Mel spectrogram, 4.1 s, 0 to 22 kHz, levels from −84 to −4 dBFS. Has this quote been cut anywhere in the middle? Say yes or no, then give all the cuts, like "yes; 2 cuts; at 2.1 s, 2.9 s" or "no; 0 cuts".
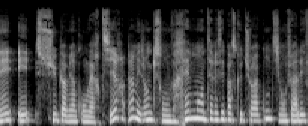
yes; 1 cut; at 1.7 s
